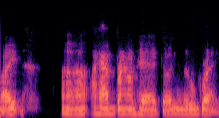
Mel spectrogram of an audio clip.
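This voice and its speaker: A woman speaks with a southern English accent at a very deep, low pitch. The sound is dry with no echo, over a quiet background. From southeast England. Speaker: church network organizer; guest. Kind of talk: interview conversation. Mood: calm, explanatory. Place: home room. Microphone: video call.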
